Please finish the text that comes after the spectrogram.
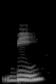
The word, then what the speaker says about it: be: El could se pronuncia así, could, y el be, así. La E, en este caso, se pronuncia más bien como una I.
